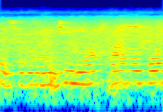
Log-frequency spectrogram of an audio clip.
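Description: A man's voice talking, drawn-out and sing-song, as a race announcer reading out places and lap times.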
